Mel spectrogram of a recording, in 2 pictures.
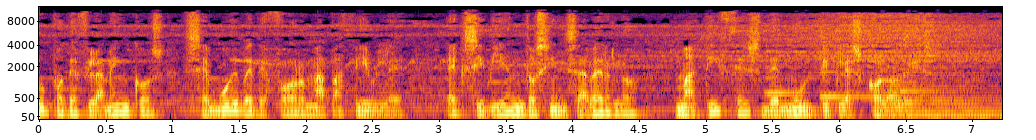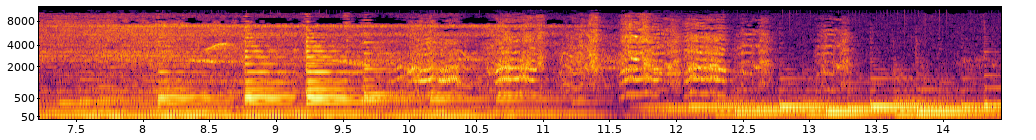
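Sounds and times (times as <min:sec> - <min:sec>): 
speech: 0:00.0 - 0:06.9
steady musical backdrop: 0:00.0 - 0:14.4
parrots squawking and chattering at a zoo: 0:08.3 - 0:13.4.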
